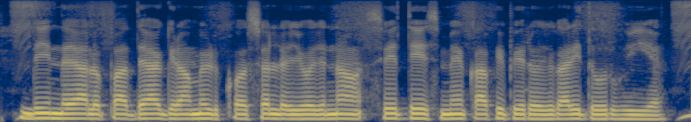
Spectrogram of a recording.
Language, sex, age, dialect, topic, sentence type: Hindi, male, 36-40, Kanauji Braj Bhasha, banking, statement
